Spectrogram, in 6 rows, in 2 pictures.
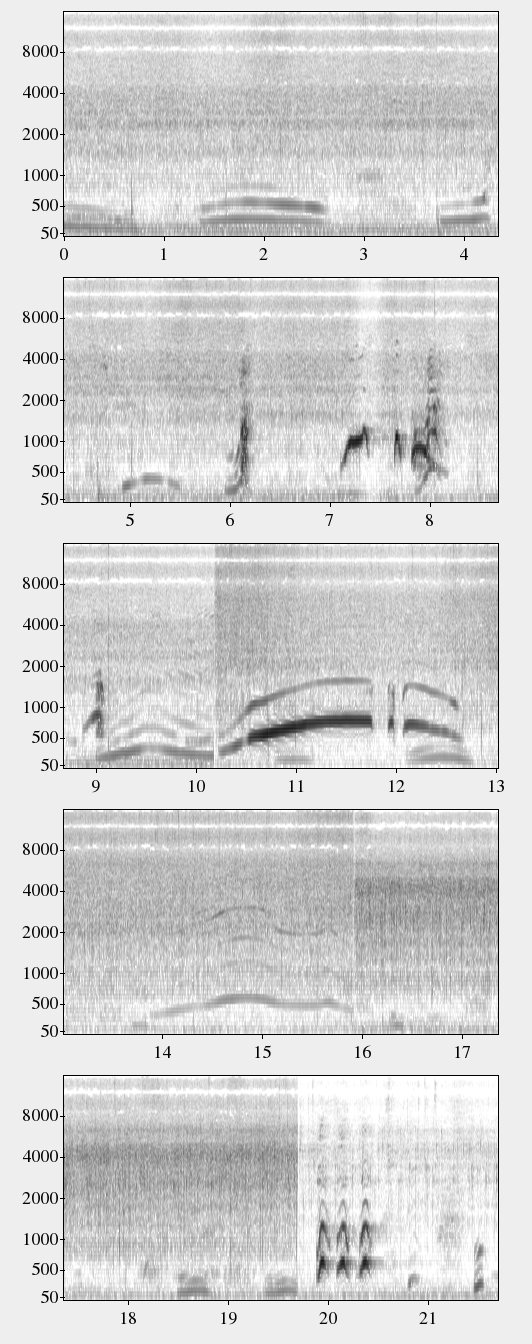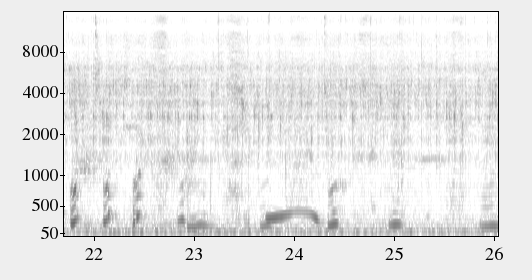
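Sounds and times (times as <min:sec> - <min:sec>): birds sizzling in a wok: 0:00.0 - 0:26.0
person's wordless calls: 0:08.9 - 0:12.8.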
